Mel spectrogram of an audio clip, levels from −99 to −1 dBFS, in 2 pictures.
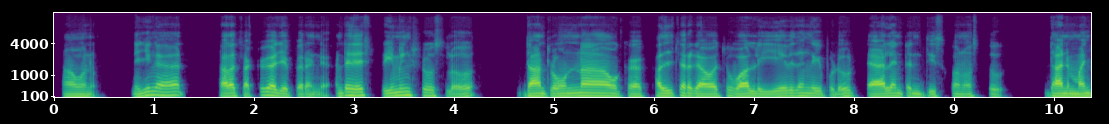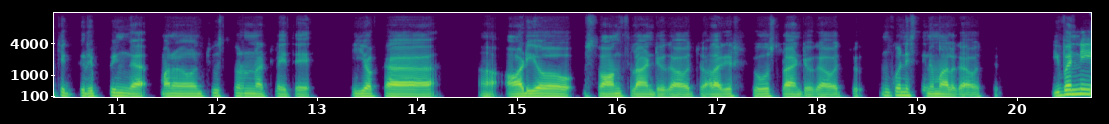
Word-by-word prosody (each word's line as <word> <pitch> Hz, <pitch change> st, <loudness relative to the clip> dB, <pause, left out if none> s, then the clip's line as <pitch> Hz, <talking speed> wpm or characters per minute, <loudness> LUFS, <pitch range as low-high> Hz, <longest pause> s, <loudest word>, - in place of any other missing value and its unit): అవును. 100 Hz, -2 st, 0 dB, 0.4 s
నిజంగా. 145 Hz, +6 st, +2 dB, 0.5 s
చాలా 115 Hz, +2 st, +5 dB
చక్కగా 145 Hz, -1 st, +1 dB
చెప్పారండి. 95 Hz, -4 st, -3 dB
అంటే, 115 Hz, +5 st, +1 dB, 0.2 s
స్ట్రీమింగ్ 140 Hz, +2 st, 0 dB
షోస్‌లొ. 125 Hz, -4 st, -3 dB, 0.7 s
దాంట్లో 110 Hz, 0 st, +4 dB
ఉన్న 120 Hz, +2 st, +2 dB, 0.3 s
ఒక 110 Hz, +1 st, -9 dB, 0.3 s
కల్చర్ 115 Hz, +2 st, +2 dB
గావచ్చు. 105 Hz, +1 st, +3 dB
వాళ్ళు 105 Hz, -1 st, +4 dB, 0.2 s
ఏ -, -, +3 dB
విధంగా 120 Hz, -1 st, 0 dB
ఇప్పుడు 105 Hz, -2 st, -4 dB, 0.3 s
టాలెంట్‌ని 110 Hz, +1 st, +2 dB
తీసుకొని 100 Hz, -1 st, -5 dB
వస్తు, 100 Hz, -1 st, -8 dB, 0.6 s
దాని 110 Hz, 0 st, +5 dB
మంచి 115 Hz, +4 st, +1 dB, 0.2 s
గ్రిప్పింగ్‌గా. 110 Hz, -1 st, 0 dB, 0.2 s
మనం 110 Hz, 0 st, +2 dB, 0.3 s
చూస్తూ 115 Hz, -1 st, -7 dB
ఉన్నట్లయితే. 100 Hz, -3 st, -3 dB, 0.5 s
ఈ -, -, 0 dB
యొక్క 110 Hz, +2 st, -3 dB, 1.0 s
ఆహ్, -, -, -3 dB, 0.2 s
ఆడియో 110 Hz, +2 st, +5 dB, 0.5 s
సాంగ్స్ 105 Hz, +1 st, +1 dB
లాంటివి 95 Hz, -1 st, 0 dB
కావచ్చు. 90 Hz, -1 st, -1 dB
అలాగే 95 Hz, +2 st, +1 dB, 0.2 s
షో‌స్ 105 Hz, -1 st, -2 dB
లాంటివి 95 Hz, -1 st, 0 dB
కావచ్చు. 90 Hz, +2 st, -4 dB, 0.3 s
ఇంకొన్ని 140 Hz, +1 st, 0 dB
సినిమాలు 105 Hz, -4 st, 0 dB
కావచ్చు. 85 Hz, +1 st, -6 dB, 0.6 s
ఇవన్నీ 190 Hz, +5 st, +5 dB
105 Hz, 120 wpm, -23 LUFS, 100-115 Hz, 1.0 s, చాలా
